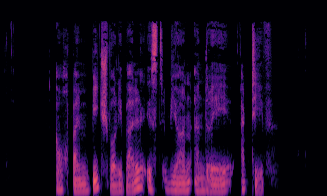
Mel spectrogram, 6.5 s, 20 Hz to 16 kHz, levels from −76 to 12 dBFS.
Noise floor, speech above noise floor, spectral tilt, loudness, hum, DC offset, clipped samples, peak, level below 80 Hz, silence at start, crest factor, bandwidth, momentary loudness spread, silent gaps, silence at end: -81 dBFS; 53 dB; -3 dB/octave; -27 LUFS; none; under 0.1%; under 0.1%; -6 dBFS; -46 dBFS; 1.1 s; 24 dB; 11.5 kHz; 16 LU; none; 1.1 s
